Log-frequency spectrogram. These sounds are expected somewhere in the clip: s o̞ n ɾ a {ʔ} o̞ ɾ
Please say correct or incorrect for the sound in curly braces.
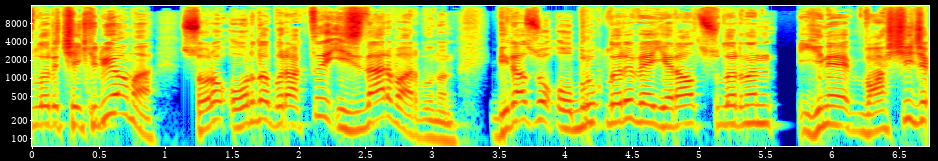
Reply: correct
